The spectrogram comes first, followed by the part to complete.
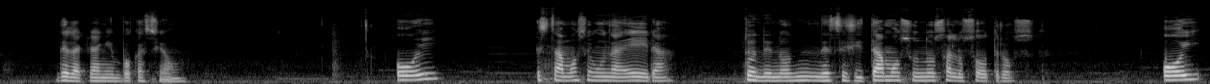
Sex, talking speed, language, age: female, 85 wpm, Spanish, 40-59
